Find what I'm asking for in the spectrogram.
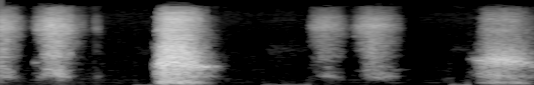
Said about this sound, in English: and then and I do like a certain breathing ritual. I go.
